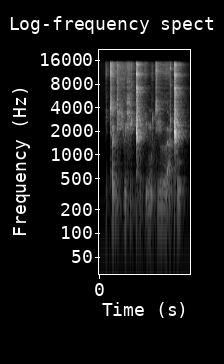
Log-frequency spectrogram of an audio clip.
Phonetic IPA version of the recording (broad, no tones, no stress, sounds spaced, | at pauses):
c ɐ ɡʲ ɐ ç ʉ xʲ ɨ ɡ͡ǁ o k ḭ m o̰ c i lː a̰ ǁ u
